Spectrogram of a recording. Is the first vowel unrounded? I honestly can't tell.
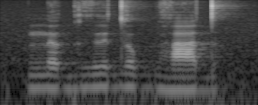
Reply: yes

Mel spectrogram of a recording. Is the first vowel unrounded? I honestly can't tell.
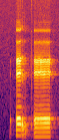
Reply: yes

